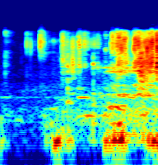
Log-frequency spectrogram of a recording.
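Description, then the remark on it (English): A quick run of hard clicks and clatters as dice tumble across a tabletop during a tabletop game, building to a busier rattle toward the end, moderately loud. “Runaway dice.”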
